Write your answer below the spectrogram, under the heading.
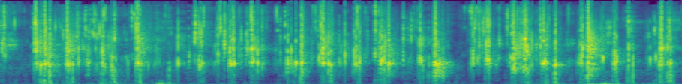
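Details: Kotetsu the male American Bully chomps raw meat and bones, forceful wet bites and crackling crunches repeating about twice a second, with occasional grunting breaths.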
